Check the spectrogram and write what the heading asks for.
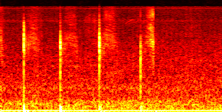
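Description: Chalk tapping on a blackboard as short tick marks are struck along a line to divide it into equal intervals. It comes as about five faint, sharp clicks in the first second and a half.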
